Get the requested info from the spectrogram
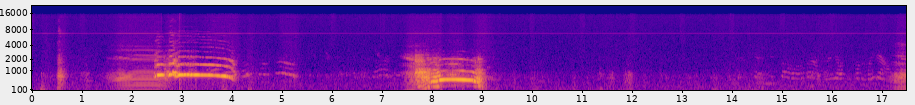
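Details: Belted Galloway cattle in a barn with fresh shavings: two loud, drawn-out moos, the first rising and then held steady, the second arching and falling, about five seconds apart, with quiet barn rustling between.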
